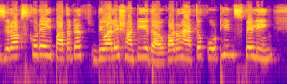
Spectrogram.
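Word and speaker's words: Synge: সিং। সিঞ্জ কোথাও কোথাও পাবে, বাট it should be pronounced as সিং।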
